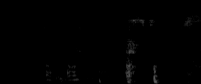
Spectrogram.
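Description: Near silence on a video-call line, broken by a few faint, short hisses and clicks such as breaths or mouth noises.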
